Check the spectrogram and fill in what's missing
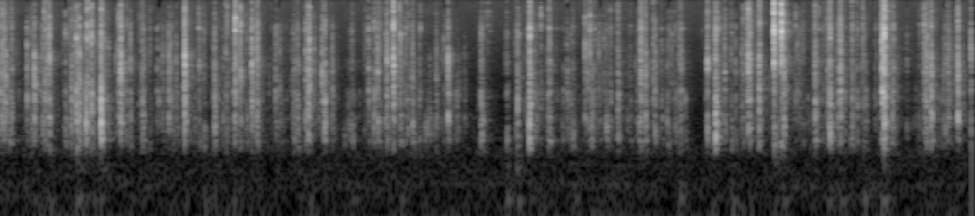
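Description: Fingertips type in continuous taps on a full-size plastic typewriter-style computer keyboard with round retro keycaps in peach and cream, lying on a white cloth. A dense, uneven stream of short, dry clacks centered in the midrange fills the clip, each tap dying away almost instantly over a faint steady low hum.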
